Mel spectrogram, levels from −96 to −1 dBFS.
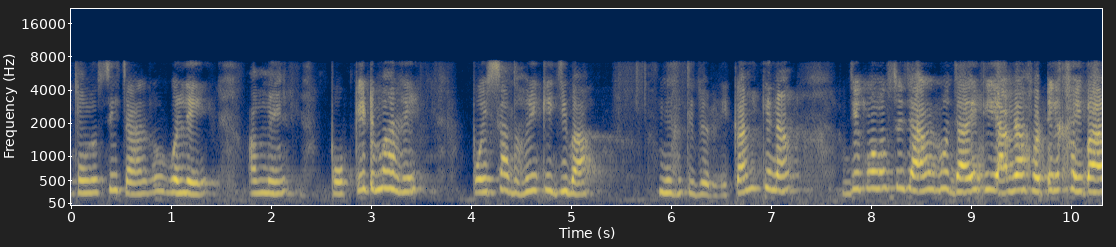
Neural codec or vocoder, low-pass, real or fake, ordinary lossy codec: codec, 16 kHz, 2 kbps, FreqCodec, smaller model; 7.2 kHz; fake; none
